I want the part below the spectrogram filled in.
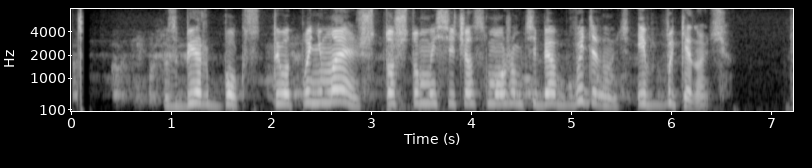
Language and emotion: Russian, angry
